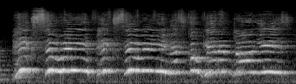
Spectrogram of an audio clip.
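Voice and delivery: very high, loud hollering hog call. Retold or imitated. Hunters chasing their dogs through the bush, shrieking hog call. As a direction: yell after the dogs like a hunter. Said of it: "more hunters chasing after going".

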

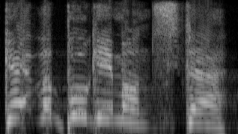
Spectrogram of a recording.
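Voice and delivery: littlest bear's rallying yell; squeaky-high battle order; high-pitched bellow. A narrator's reading. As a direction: bellow it high, like a small ringleader. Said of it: "shouted the small one".

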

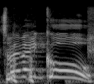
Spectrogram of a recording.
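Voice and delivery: triumphant cheer. Real, not acted. Cheers on escaping.

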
